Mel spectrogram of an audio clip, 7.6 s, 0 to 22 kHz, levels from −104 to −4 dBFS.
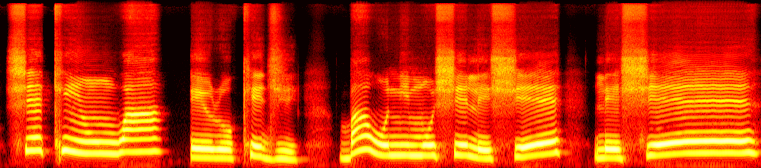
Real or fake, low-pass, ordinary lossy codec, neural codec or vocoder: fake; none; none; autoencoder, 48 kHz, 32 numbers a frame, DAC-VAE, trained on Japanese speech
